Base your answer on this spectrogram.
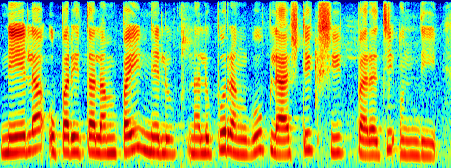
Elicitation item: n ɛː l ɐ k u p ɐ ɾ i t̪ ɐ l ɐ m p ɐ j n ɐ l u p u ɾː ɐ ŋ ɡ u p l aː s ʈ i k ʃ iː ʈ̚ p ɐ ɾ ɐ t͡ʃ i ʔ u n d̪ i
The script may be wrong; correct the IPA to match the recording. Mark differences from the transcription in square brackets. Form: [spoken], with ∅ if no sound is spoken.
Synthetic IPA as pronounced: n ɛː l ɐ [ʔ] u p ɐ ɾ i t̪ ɐ l ɐ m p ɐ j n ɐ l u p u [ɾ] ɐ ŋ ɡ u p l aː s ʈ i k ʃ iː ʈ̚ p ɐ ɾ ɐ t͡ʃ i ʔ u n d̪ i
